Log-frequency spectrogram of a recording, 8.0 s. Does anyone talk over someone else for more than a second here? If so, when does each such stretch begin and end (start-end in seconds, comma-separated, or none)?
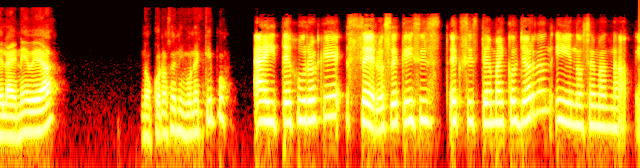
none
